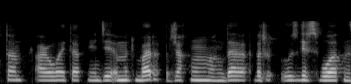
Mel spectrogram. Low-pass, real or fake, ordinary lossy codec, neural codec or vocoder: none; fake; none; codec, 16 kHz, 0.8 kbps, ZipCodec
